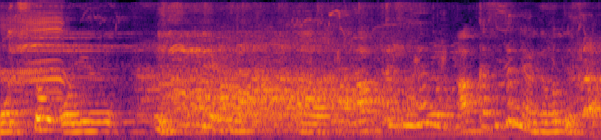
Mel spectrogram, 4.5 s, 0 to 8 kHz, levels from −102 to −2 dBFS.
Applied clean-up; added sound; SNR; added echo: none; Fowl; 15 dB; reverberation time 0.8 s.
